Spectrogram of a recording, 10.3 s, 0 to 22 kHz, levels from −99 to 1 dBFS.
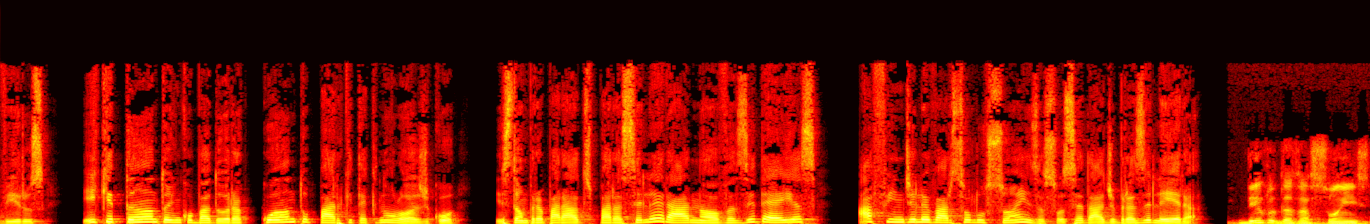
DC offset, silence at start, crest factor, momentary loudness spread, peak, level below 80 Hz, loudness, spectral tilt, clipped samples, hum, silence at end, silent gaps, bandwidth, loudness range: under 0.1%; 0 s; 16 dB; 7 LU; -4 dBFS; -40 dBFS; -19 LUFS; -5.5 dB/octave; under 0.1%; none; 0 s; 0.48-0.61 s, 3.55-3.71 s, 6.25-6.43 s, 9.10-9.19 s; 16 kHz; 1 LU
